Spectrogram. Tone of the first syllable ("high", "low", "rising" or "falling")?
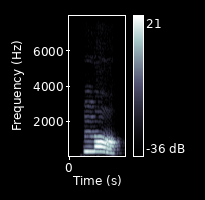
falling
